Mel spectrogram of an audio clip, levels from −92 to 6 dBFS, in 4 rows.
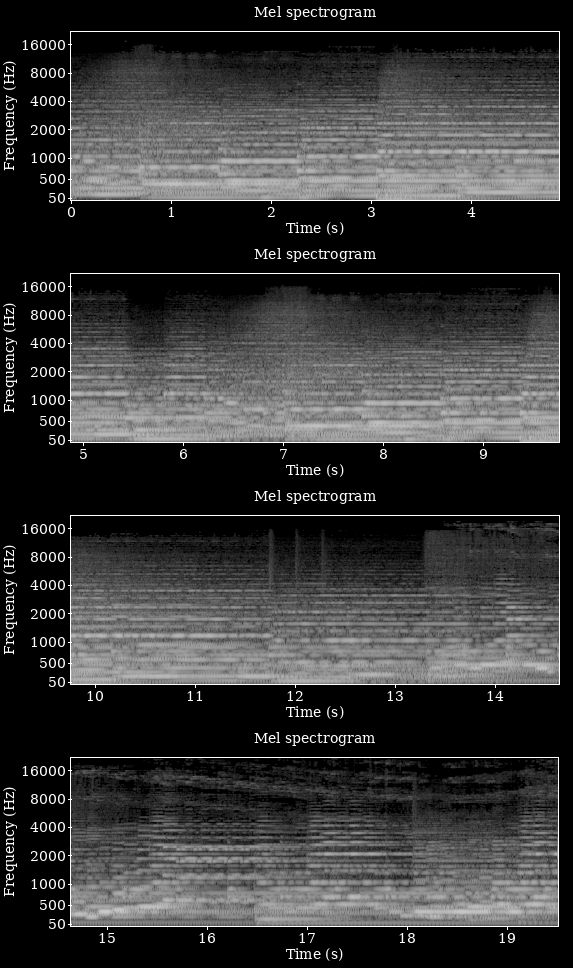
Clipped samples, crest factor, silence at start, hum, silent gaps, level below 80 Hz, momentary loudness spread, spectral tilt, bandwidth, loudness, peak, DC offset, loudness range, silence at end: under 0.1%; 14 dB; 0 s; none; none; -38 dBFS; 5 LU; -6.5 dB/octave; 19 kHz; -22 LUFS; -8 dBFS; under 0.1%; 4 LU; 0 s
